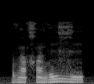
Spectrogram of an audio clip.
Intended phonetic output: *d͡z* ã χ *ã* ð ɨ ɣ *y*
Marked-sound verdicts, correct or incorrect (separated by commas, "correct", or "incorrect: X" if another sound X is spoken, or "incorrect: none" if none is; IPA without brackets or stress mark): incorrect: ð, incorrect: ɐ̃, incorrect: ɨ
